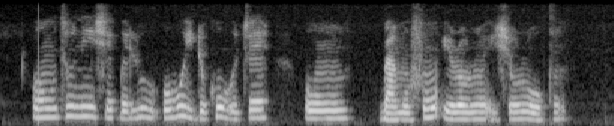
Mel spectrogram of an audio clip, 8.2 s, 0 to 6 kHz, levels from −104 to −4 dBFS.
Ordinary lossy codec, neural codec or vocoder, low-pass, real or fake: none; none; 5.4 kHz; real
